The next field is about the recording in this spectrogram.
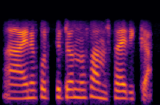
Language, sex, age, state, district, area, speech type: Malayalam, female, 45-60, Kerala, Kasaragod, rural, conversation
